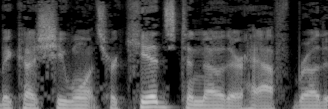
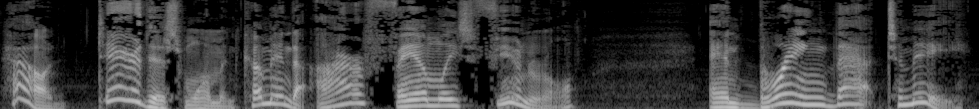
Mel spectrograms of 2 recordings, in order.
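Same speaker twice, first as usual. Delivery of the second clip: mild outrage, higher and drawn out; retold indignation; 8 semitones higher, slower than usual. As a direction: voice her boiling indignation without shouting. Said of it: "my blood began to boil".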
